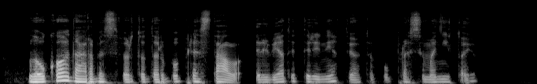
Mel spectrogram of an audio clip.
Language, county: Lithuanian, Panevėžys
